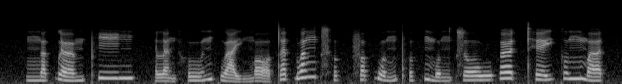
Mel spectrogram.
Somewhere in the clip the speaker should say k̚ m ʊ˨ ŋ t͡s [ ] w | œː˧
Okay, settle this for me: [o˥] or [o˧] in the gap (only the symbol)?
o˧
